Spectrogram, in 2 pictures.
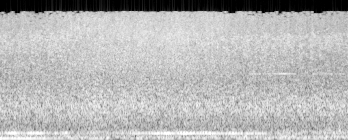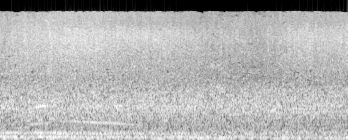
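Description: Steady outdoor noise with a low steady hum through the first few seconds, which then drops lower and fainter.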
